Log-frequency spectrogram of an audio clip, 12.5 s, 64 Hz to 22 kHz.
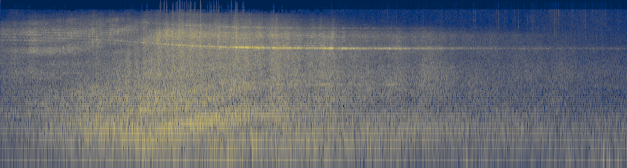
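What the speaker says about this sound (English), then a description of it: "Up next, KLM flight 1292" A KLM airliner, flight 1292, passes at Amsterdam Schiphol Airport, its jet engine roar swelling to a loud peak and then fading slowly, with a whining tone that drifts down in pitch as it goes.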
